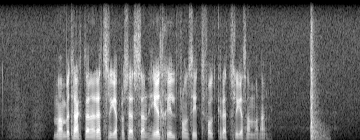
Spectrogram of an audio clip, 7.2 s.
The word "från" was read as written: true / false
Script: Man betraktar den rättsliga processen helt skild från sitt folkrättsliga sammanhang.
true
